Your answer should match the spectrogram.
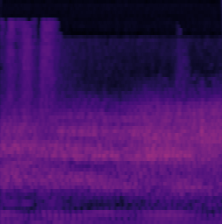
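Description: Propeller aircraft engines droning steadily and fairly quietly.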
